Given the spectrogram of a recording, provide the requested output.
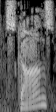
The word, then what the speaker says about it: scones: Okay, is it actually pronounced scones or scones? – Scones. – And why is that? – Because if it was pronounced scones, there would not be any E in the word.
